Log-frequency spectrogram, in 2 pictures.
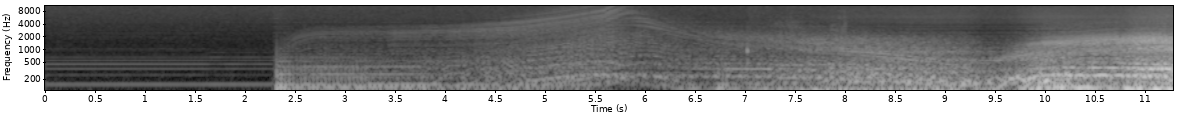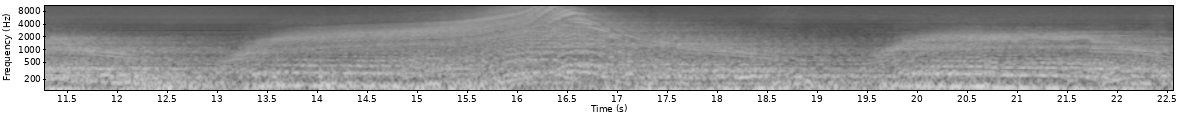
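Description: Generative electronic music played on analogue synthesizers, an Arturia MicroBrute and a Korg Volca Keys, with gliding notes and repeated sweeps that rise to a bright peak and fall back. Occasional kick-drum thumps come from a Volca Beats. The music starts suddenly about two seconds in, after a low hum.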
